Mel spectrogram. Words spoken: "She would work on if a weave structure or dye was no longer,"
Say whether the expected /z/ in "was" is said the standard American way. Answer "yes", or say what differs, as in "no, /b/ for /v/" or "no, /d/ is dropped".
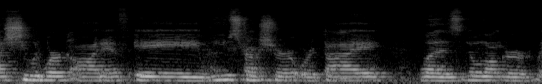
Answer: yes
